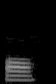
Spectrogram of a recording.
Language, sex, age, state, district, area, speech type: Assamese, female, 18-30, Assam, Jorhat, urban, conversation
